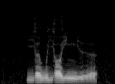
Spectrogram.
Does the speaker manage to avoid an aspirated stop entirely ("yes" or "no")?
yes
